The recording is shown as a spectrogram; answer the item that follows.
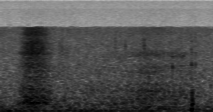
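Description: Near silence, with one brief faint sniff from a man about a quarter second in.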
